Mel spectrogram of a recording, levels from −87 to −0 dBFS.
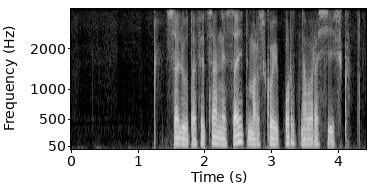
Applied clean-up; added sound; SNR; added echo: neural separator model SepFormer WHAM!.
